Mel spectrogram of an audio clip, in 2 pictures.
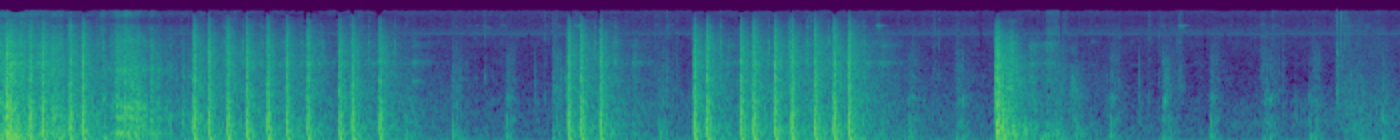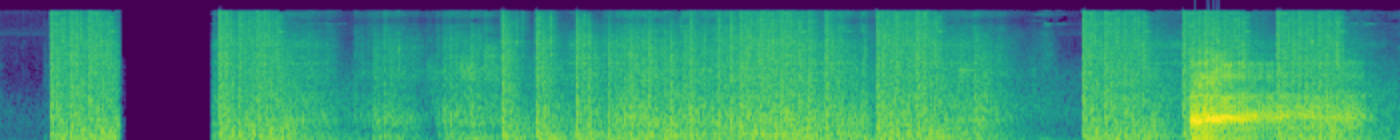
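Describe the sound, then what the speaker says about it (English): Gunfire in the PUBG video game on Xbox: several quick bursts of automatic fire with short gaps, then a louder, denser stretch of sustained shooting and impacts, close and loud, without talk. "I'm taking shots."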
